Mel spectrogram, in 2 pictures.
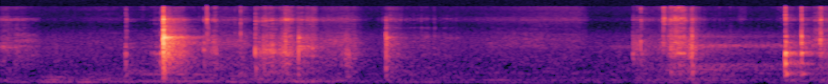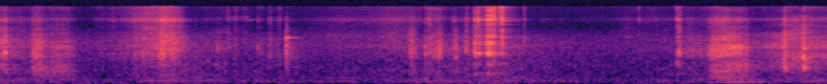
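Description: A steel knife blade scraping and clicking against a stainless steel plate as squares of coconut barfi are pried up and slid off, in short scattered strokes, the sharpest click about a second in.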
